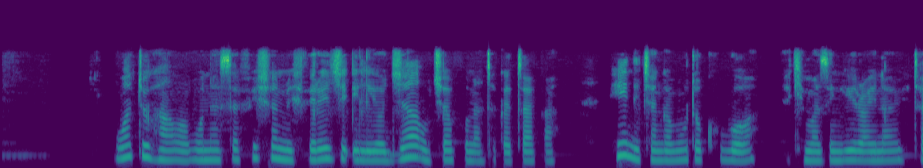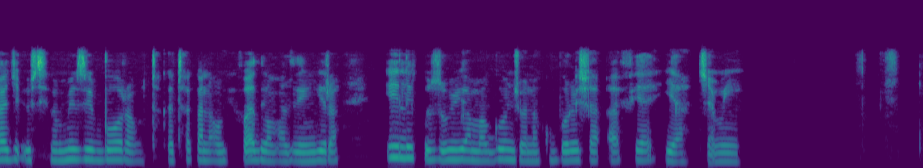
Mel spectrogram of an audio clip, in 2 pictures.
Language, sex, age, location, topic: Swahili, female, 18-24, Nairobi, government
